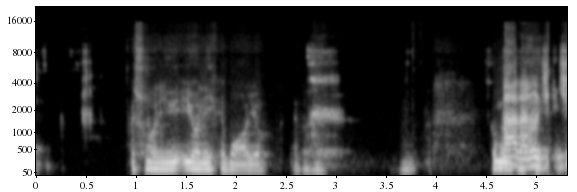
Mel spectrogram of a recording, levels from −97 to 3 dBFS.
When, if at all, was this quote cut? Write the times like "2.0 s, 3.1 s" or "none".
2.4 s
